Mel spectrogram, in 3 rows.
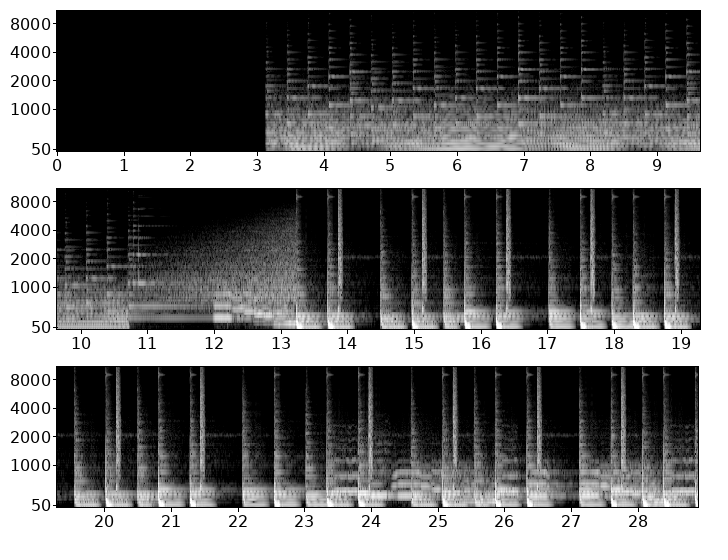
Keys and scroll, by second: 0.4 ctrl+v, 1.3 ctrl+z, 5.8 ctrl+x, 5.8 ctrl+c, 9.7 ctrl+c, 12.2 ctrl+v, 15.2 ctrl+z, 21.0 ctrl+v.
